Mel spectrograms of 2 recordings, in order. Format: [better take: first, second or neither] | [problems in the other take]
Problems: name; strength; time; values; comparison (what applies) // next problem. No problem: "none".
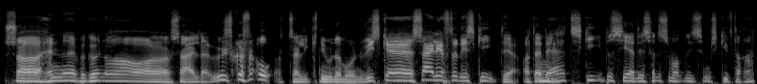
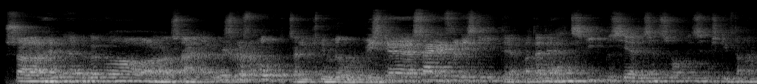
first | off-mic speech; far // room echo; noticeable; dies away in 1.1 s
